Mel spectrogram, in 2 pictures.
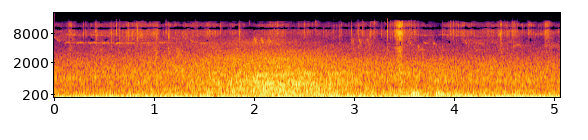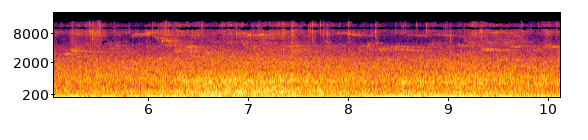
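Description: Wind buffeting the microphone outdoors: a steady, uneven low rumble, with a faint click about three and a half seconds in.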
